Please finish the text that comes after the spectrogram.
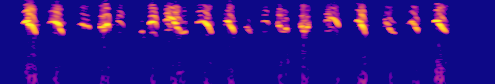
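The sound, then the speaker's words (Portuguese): A voice imitating peeping chicks: a quick, steady run of about twenty high, thin chirps, each short and sliding downward, fairly loud with no talking over them. “Não é galinhas, desculpem, é pintos.”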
